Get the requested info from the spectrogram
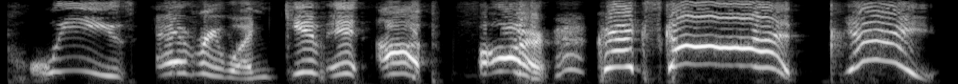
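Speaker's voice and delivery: high, drawn-out MC shout; slow, rising hype into a shout; rousing introduction. Real, not acted. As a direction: build to a big cheer on the name. Host brings on next performer.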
